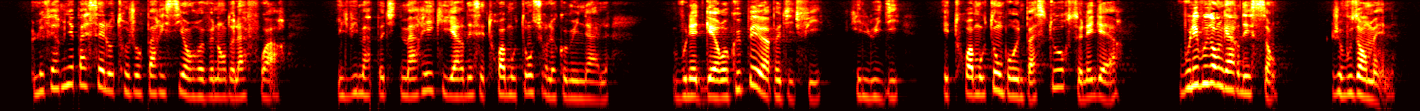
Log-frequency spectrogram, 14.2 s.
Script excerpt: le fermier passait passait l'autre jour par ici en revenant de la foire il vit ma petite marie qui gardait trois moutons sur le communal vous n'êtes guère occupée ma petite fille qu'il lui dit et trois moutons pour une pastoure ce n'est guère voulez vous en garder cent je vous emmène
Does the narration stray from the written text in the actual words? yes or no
yes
